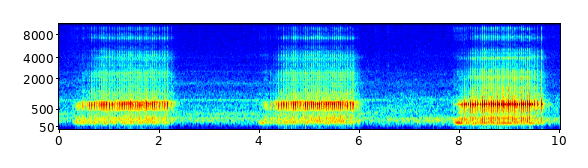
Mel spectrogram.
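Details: Loud, rough, buzzing dog snores, each about two seconds long with quiet gaps between, roughly fifteen a minute: heavy dog snoring.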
